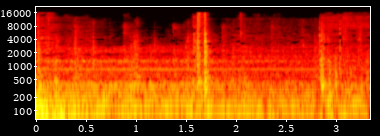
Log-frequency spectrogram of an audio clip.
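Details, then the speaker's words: Older pre-facelift Climatronic heater servo (V71/V113): small servo motor hums faintly with two sharp clicks; one flap moves but the main intake flap does nothing, a faulty flap servo. "Hej cvaká to a robí to tento zvuk vidíme že táto varianta sa nám krásne otvára zatvára ale hlavný prívod nám nerobí nič"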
